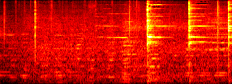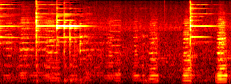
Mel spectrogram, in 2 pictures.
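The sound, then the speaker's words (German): A blacksmith hammers metal at a forge next to the old inn in the mountaineering village of Innerfelgraten, with about a dozen sharp, ringing strikes in an uneven rhythm, each leaving a bright metallic tone over a low background rumble. “Neben dem alten Gasthof wartet die Schmiedeesse”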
